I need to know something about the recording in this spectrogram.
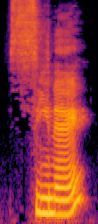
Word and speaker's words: cine: I is pronounced E as in B, like cine, that means movie theater.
